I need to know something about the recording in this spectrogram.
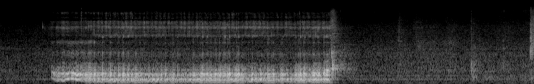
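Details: Playful growling from Boozer, a full-blooded American Boxer: one sustained, throaty rumble lasting nearly three seconds, fairly loud, followed by quiet room sound with faint clicks.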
